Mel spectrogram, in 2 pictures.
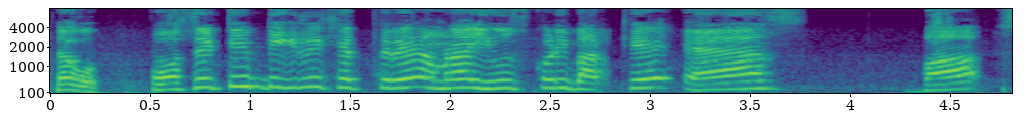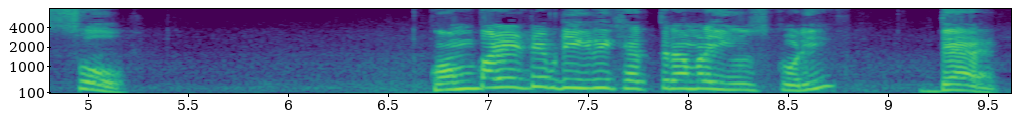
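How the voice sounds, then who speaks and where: A woman's voice: high-pitched, normal speed, pauses often, a bit bright. A woman teacher with a Bengali accent explaining grammar step by step and often checking that her students are following. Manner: explains step by step, often asks "ঠিক আছে?".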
